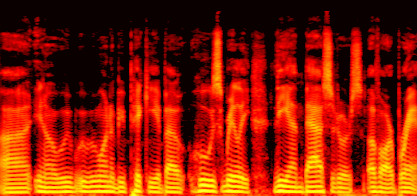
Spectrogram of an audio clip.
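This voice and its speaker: A man with an American accent, very deep and low in pitch, monotone and flat, with a dark, mellow tone. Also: moderate pace, very clean recording, silent background. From New Jersey Shore. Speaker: food business founder. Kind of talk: radio interview. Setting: radio studio. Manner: halting, with repeated words and fillers.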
